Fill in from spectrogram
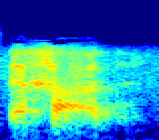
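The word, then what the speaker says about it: Echad (אחד): Echad. You do the first syllable quickly and extend out Echad.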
